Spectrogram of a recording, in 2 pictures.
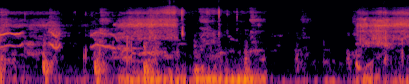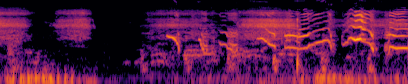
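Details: Dogo Argentino puppy: breathy, wheezy snuffling bursts with pauses, then a run of high, wavering whimpers and thin squeaks near the end.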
